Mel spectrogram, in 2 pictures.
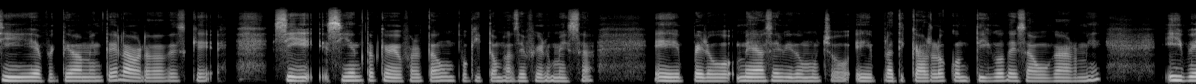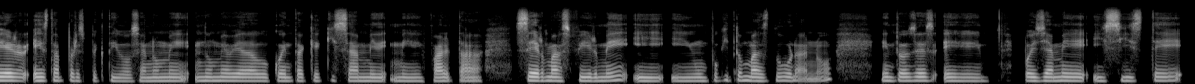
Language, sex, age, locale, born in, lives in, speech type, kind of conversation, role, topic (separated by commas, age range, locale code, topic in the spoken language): Spanish, female, 45-49, es-MX, Mexico, Mexico, conversation, advice, user, ¿Cómo puedo aprender a decir no y establecer límites personales?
